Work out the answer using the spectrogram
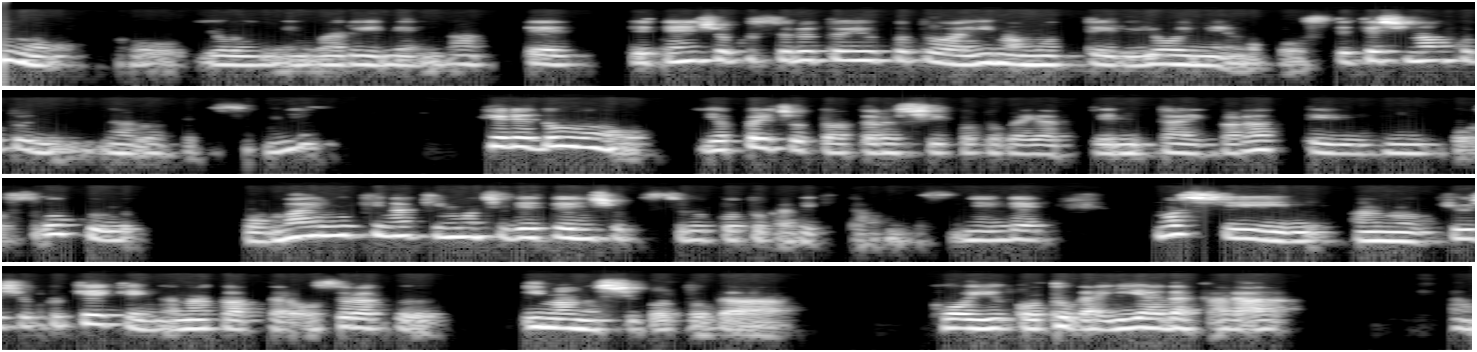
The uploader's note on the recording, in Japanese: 収録場所： オンライン (Zoom)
